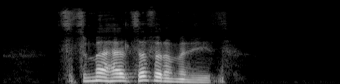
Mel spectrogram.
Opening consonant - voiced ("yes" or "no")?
no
